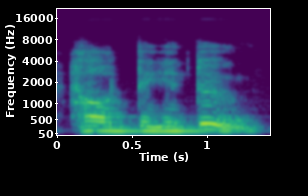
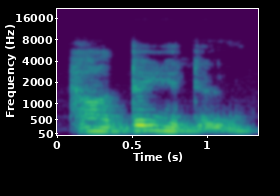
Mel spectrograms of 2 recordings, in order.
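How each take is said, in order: First: The small words are shortened with weak vowels. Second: The same.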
